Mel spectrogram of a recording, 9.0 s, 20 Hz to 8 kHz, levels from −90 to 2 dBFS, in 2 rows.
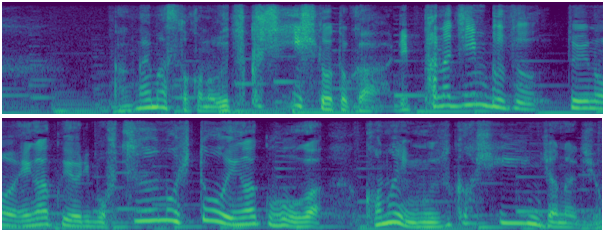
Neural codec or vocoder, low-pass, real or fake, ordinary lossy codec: none; 7.2 kHz; real; none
